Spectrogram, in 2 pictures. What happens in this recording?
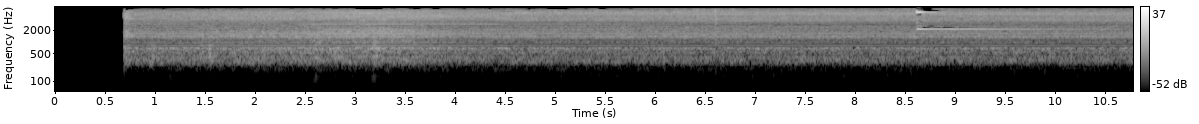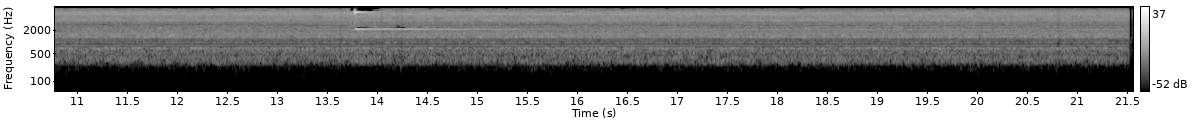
I turned on the vacuum cleaner and while it was running I got notifications on my phone.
